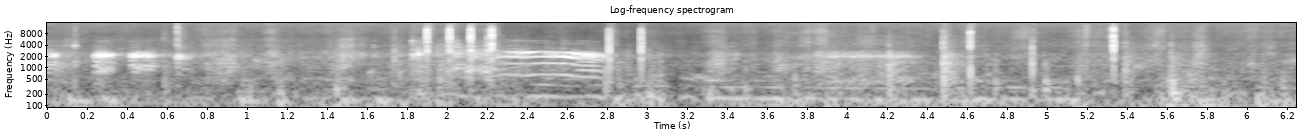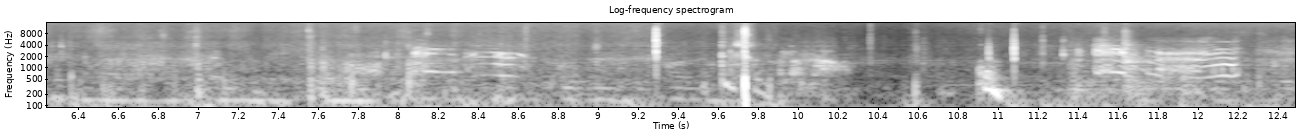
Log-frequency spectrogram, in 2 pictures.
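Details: Domestic cat meowing while following its owner around indoors; a wavering harmonic meow near second 2, softer meows around seconds 8 and 11, with footsteps, clicks, low rumble and a man speaking Dutch.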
